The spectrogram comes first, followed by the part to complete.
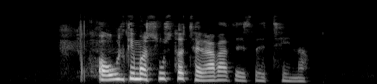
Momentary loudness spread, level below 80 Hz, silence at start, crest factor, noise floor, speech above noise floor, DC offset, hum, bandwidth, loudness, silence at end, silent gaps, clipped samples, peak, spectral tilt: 23 LU; -76 dBFS; 1 s; 20 dB; -69 dBFS; 49 dB; under 0.1%; none; 10.5 kHz; -19 LUFS; 0.75 s; none; under 0.1%; -2 dBFS; -5 dB/octave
